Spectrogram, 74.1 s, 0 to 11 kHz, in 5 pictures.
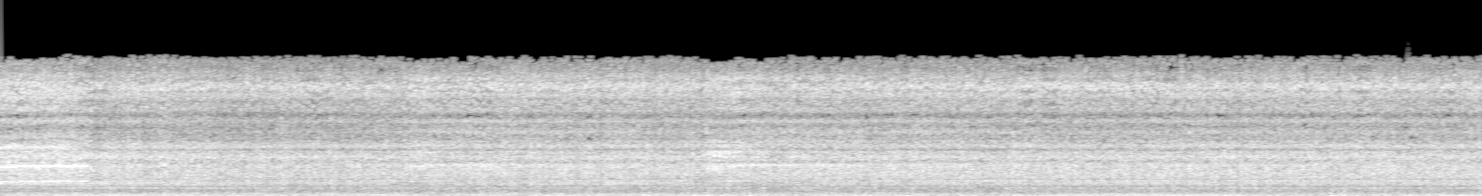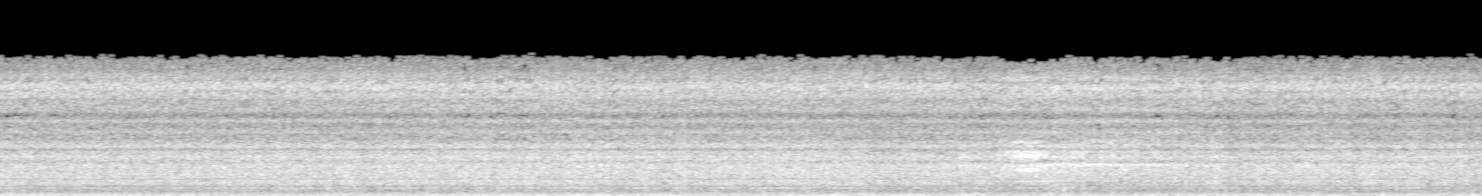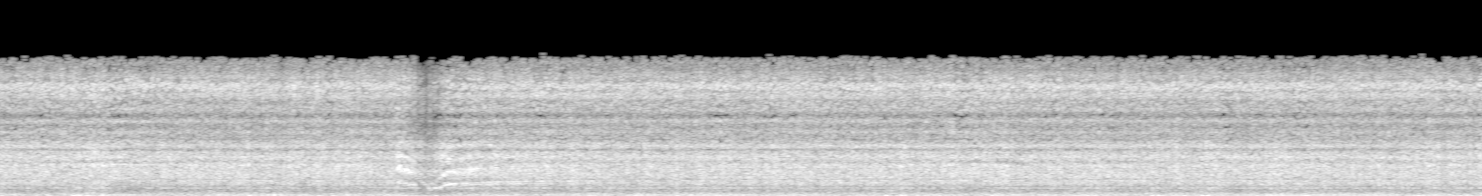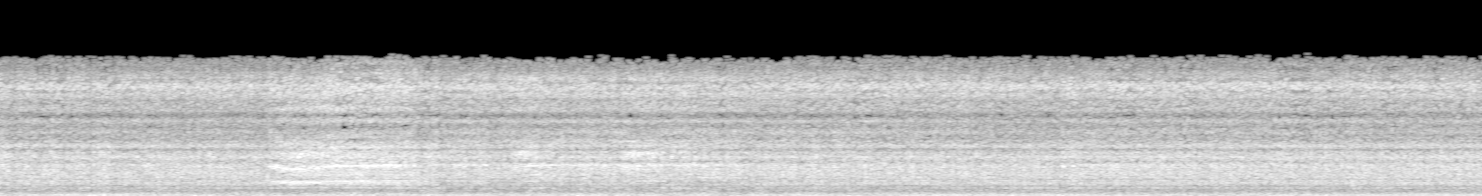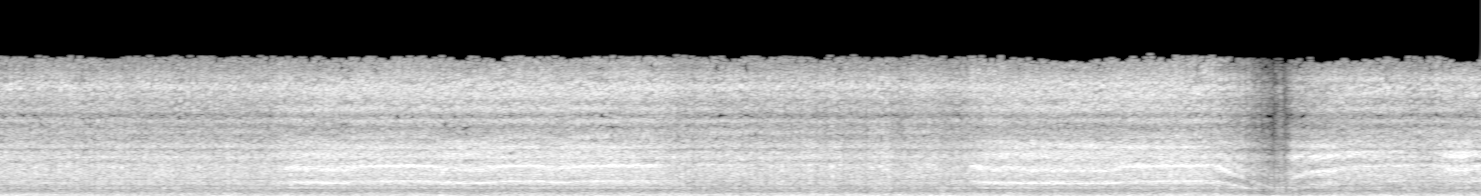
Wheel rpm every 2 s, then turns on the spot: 230, 230, 230, 230, 230, 230, 230, 230, 230, 230, 230, 230, 230, 230, 240, 230, 200, 200, 230, 240, 230, 230, 240, 230, 230, 230, 230, 230, 230, 230, 230, 220, 230, 230, 230, 120, 170.
none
